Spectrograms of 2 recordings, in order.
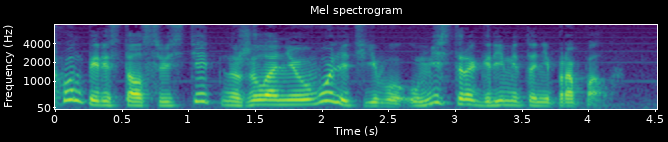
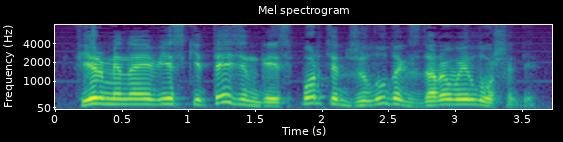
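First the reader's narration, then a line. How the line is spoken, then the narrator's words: Plain. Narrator (Russian): ответил Макмахон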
